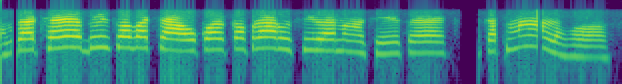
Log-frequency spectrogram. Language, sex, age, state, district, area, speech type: Maithili, female, 60+, Bihar, Araria, rural, conversation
